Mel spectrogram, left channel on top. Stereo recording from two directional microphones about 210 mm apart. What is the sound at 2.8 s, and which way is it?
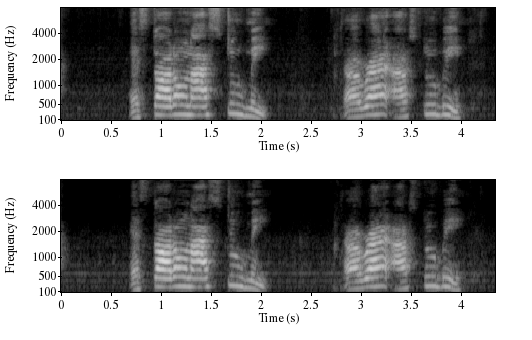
A woman's voice, 30° left (ahead or behind).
